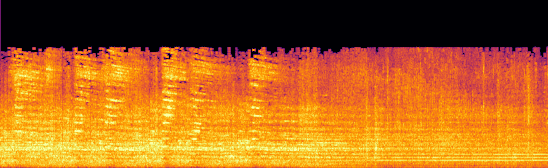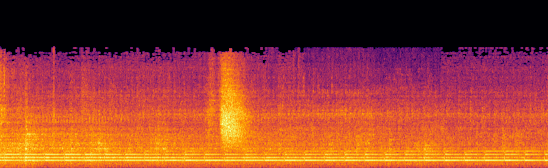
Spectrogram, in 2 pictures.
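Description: Passenger train coaches passing close, wheels clattering over the rail joints, then the rumble slowly fading as the train pulls away. From about five seconds in, a steady high tone sounds over the fading train.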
